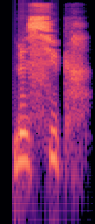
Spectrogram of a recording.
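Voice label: "le sucre", French; desayuno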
